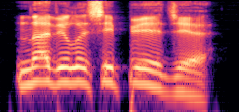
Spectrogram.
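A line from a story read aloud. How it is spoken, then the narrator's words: Deafening boom, old man. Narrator (Russian): оглушительно прогудел старик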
